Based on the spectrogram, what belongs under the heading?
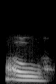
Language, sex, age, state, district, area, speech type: Odia, male, 30-45, Odisha, Sambalpur, rural, conversation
